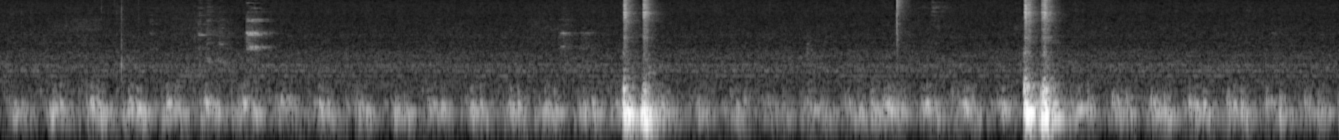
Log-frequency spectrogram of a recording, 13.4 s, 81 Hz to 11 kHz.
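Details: Fetal hiccups at 38 weeks of pregnancy heard on a tocograph monitor: fast, steady fetal heartbeat whooshes interrupted twice by sharp loud thumps.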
